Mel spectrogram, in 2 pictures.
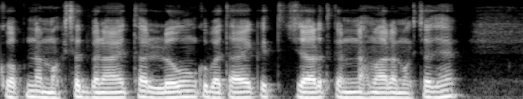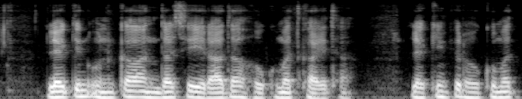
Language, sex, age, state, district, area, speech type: Urdu, male, 18-30, Uttar Pradesh, Ghaziabad, urban, spontaneous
